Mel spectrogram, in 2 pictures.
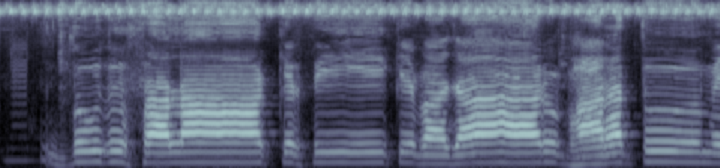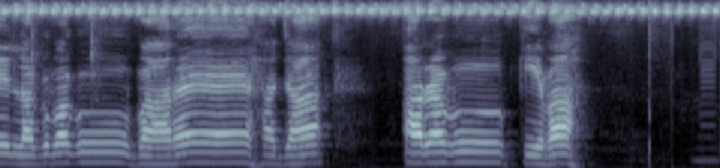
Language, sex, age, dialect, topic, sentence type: Bhojpuri, male, 36-40, Northern, agriculture, statement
